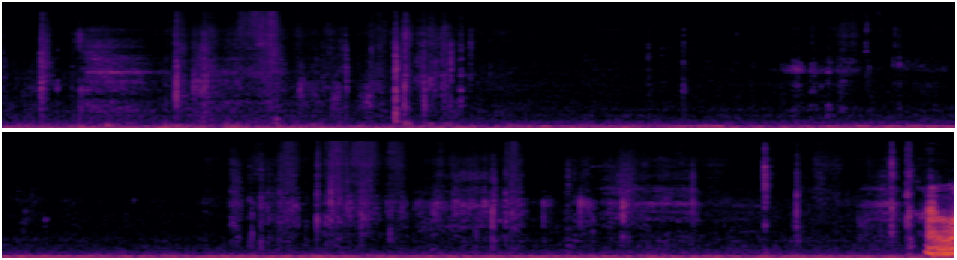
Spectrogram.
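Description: Faint paper rustling and soft clicks as the pages of a sticker book are turned, over a low steady room hum.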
